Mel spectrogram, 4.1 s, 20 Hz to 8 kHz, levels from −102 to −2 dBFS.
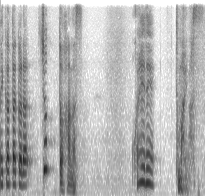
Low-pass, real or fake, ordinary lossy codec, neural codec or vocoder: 7.2 kHz; fake; none; codec, 16 kHz, 2 kbps, FunCodec, trained on LibriTTS, 25 frames a second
